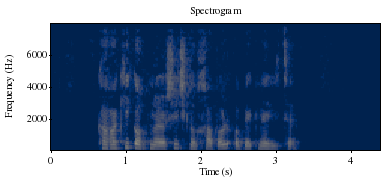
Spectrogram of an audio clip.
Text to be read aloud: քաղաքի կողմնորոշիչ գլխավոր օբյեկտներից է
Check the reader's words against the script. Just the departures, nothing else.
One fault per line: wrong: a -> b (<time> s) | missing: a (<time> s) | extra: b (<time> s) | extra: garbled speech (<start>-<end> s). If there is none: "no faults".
no faults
